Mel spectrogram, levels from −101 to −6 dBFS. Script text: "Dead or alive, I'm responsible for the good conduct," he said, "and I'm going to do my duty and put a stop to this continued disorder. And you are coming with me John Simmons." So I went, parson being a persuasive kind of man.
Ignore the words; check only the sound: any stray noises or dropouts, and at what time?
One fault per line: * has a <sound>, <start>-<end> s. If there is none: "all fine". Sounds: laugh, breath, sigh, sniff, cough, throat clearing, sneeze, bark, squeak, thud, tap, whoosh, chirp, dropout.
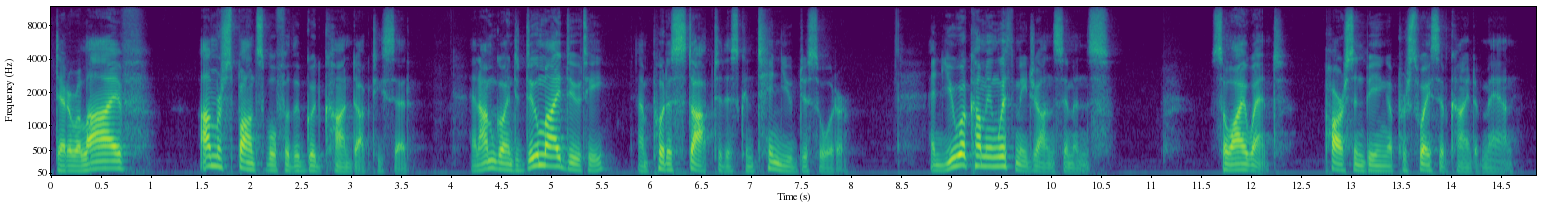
all fine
